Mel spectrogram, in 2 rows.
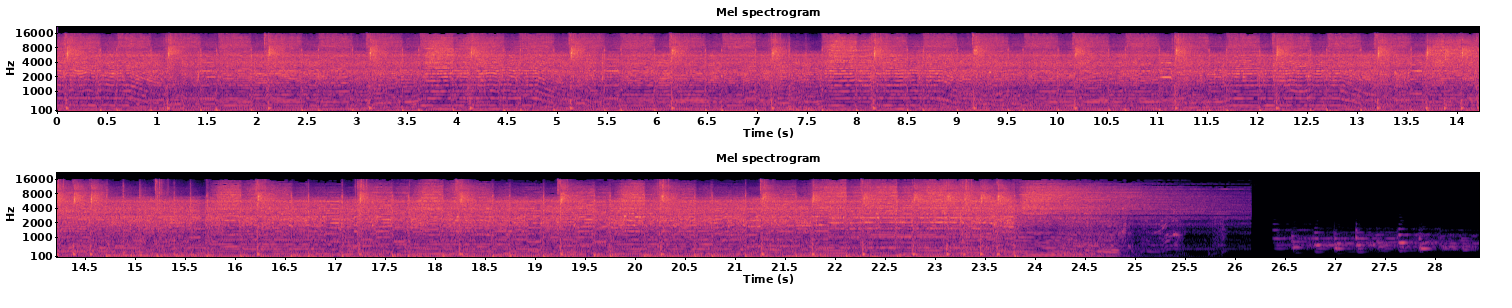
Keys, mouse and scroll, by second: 1.5 click, 4.4 click, 9.7-15.3 drag, 15.3-23.2 drag, 23.2 space, 27.4 -.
